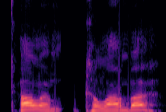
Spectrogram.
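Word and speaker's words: coloboma: It sounds like Cole Obama, but it's not. It's Columba.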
